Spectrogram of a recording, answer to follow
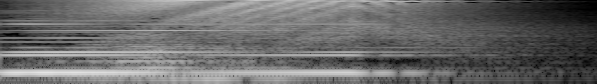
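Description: Electronic logo sting: a held synthesizer chord over a low hum, with a shimmering high sweep on top. It starts suddenly, swells about a second in and fades out near the end.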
